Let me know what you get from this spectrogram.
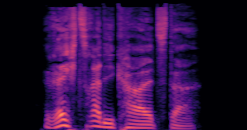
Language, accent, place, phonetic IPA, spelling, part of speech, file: German, Germany, Berlin, [ˈʁɛçt͡sʁadiˌkaːlstɐ], rechtsradikalster, adjective, De-rechtsradikalster.ogg
- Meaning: inflection of rechtsradikal: 1. strong/mixed nominative masculine singular superlative degree 2. strong genitive/dative feminine singular superlative degree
